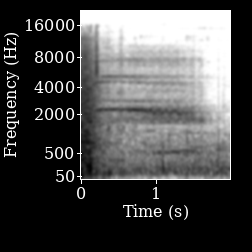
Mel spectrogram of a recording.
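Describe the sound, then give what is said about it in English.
A horse lets out a loud whinny that starts sharply and trails off in a wavering, tonal neigh over about two seconds, with no talking. “I'm trying to offload these socks and this tomorrow horse.”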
